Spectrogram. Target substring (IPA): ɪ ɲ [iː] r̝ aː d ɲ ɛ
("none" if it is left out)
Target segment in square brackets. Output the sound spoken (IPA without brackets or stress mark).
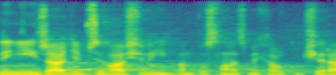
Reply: iː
